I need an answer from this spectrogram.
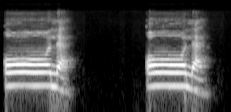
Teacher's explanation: a qaf with a fatha followed by an alif madda. This is stretched out for 2 seconds. The lam with the fatha is for 1 second.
